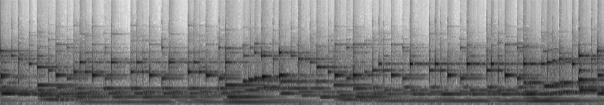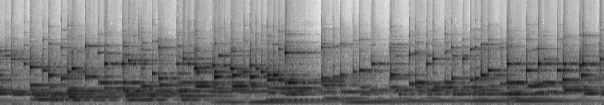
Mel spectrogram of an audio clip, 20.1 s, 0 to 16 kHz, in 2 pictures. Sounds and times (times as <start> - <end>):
Marimba, xylophone: 0.0 - 20.1
Vibraphone: 0.0 - 20.1.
